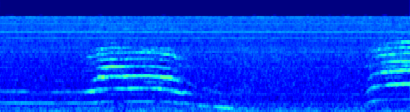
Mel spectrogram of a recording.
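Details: Simba, a cat, fighting with a neighbour cat: long drawn-out yowls with stacked harmonics, one wavering howl sliding down in pitch over a second and more, then a fresh rising wail starting near the end.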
